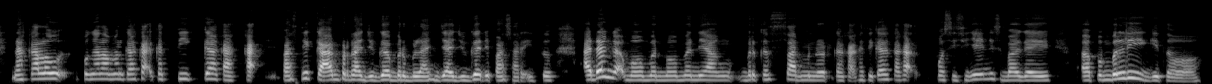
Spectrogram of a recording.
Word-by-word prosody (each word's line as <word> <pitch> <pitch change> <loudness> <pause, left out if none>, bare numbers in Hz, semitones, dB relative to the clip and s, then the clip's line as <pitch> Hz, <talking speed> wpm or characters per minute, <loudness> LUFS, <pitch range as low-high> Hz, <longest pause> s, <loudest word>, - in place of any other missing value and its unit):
nah 225 - +2
kalau 255 +2 +5 0.2
pengalaman 245 0 -1
Kakak 240 0 0
ketika 245 0 -3
Kakak, 195 -1 +1 0.3
pastikan 220 -1 +4
pernah 215 0 +3
juga 190 +3 +3
berbelanja 190 0 +2
juga 190 +5 +4
di 205 - -2
pasar 185 -2 -5
itu. 175 +2 -6 0.4
Ada 305 +10 +8
nggak 335 -3 +2
momen-momen 200 0 -2
yang 195 -2 -2
berkesan 220 +2 -2
menurut 190 -1 -2
Kakak 185 0 -5
ketika 205 +4 -2
Kakak 205 -1 -1 0.2
posisinya 200 +1 -4
ini 250 +1 -7
sebagai, 190 0 -1
eee, 195 0 -4
pembeli 235 +7 +4 0.2
gitu? 165 -6 -4
200 Hz, 145 wpm, -22 LUFS, 190-235 Hz, 0.4 s, Ada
